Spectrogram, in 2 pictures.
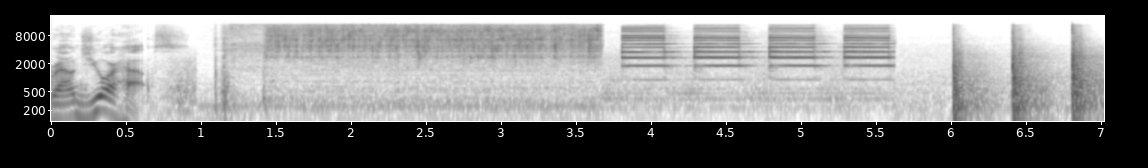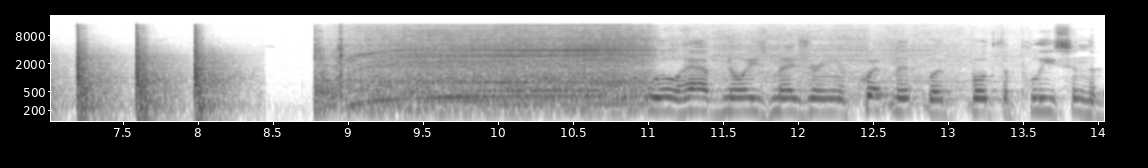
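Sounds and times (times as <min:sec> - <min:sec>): electronic alarm beeps: 0:03.7 - 0:05.7
hammer striking nail into wood: 0:06.0 - 0:08.4
vacuum cleaner motor whine: 0:08.8 - 0:13.6.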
